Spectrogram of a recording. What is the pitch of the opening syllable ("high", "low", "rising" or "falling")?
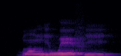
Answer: low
